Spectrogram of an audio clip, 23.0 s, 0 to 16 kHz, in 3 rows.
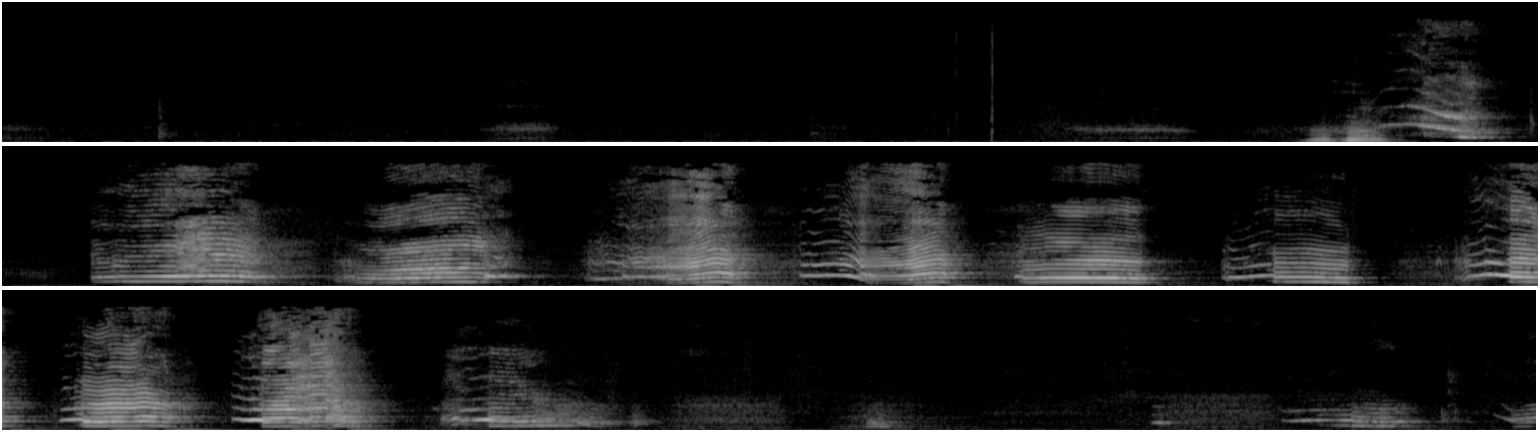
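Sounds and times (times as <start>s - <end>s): baby crying: 6.9s - 18.6s, 21.8s - 23.0s.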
